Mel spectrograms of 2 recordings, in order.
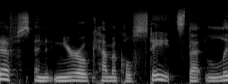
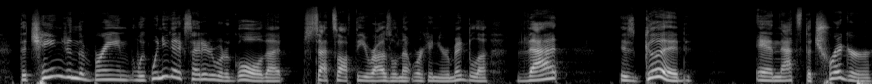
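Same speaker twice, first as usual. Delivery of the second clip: raised voice, close to a yell; 4 dB louder than usual. Speaking with headphones on while explaining a point, loud, almost yelling. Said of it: "sorry, I feel like I'm yelling".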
